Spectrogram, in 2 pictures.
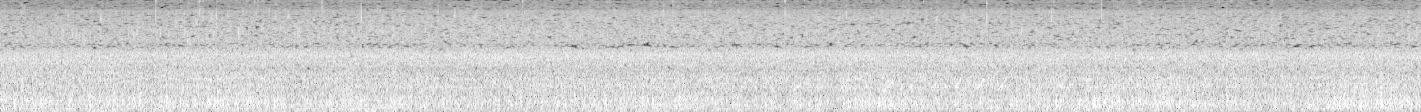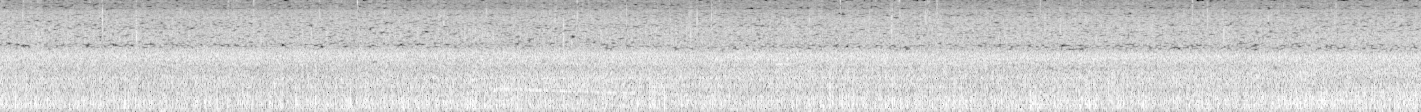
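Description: Torrential rain falling steadily on a flat concrete rooftop, an even, unbroken hiss of rain.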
